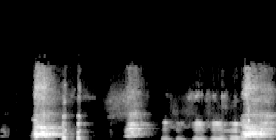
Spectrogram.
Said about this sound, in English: I uh, I was able to activate the actual dogs with my, my growling.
